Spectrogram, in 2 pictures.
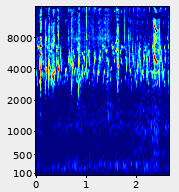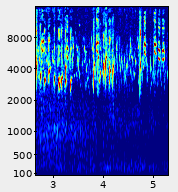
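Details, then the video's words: European goldfinch song meant to get goldfinches singing: fast jangling twitter with short buzzy notes and quick chirp runs, in several dense phrases with small breaks. "بتبة فتاكة لتحفيز الحسون على التغريد والجهوزية"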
